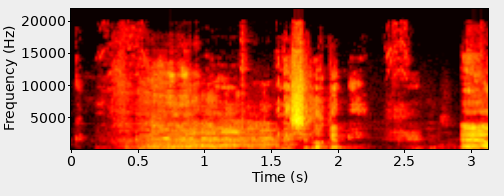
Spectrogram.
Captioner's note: audience laughter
